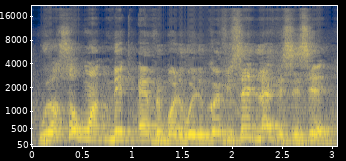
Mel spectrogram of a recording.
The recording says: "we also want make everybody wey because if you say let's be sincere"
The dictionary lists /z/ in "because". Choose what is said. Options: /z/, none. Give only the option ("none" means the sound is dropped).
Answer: none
